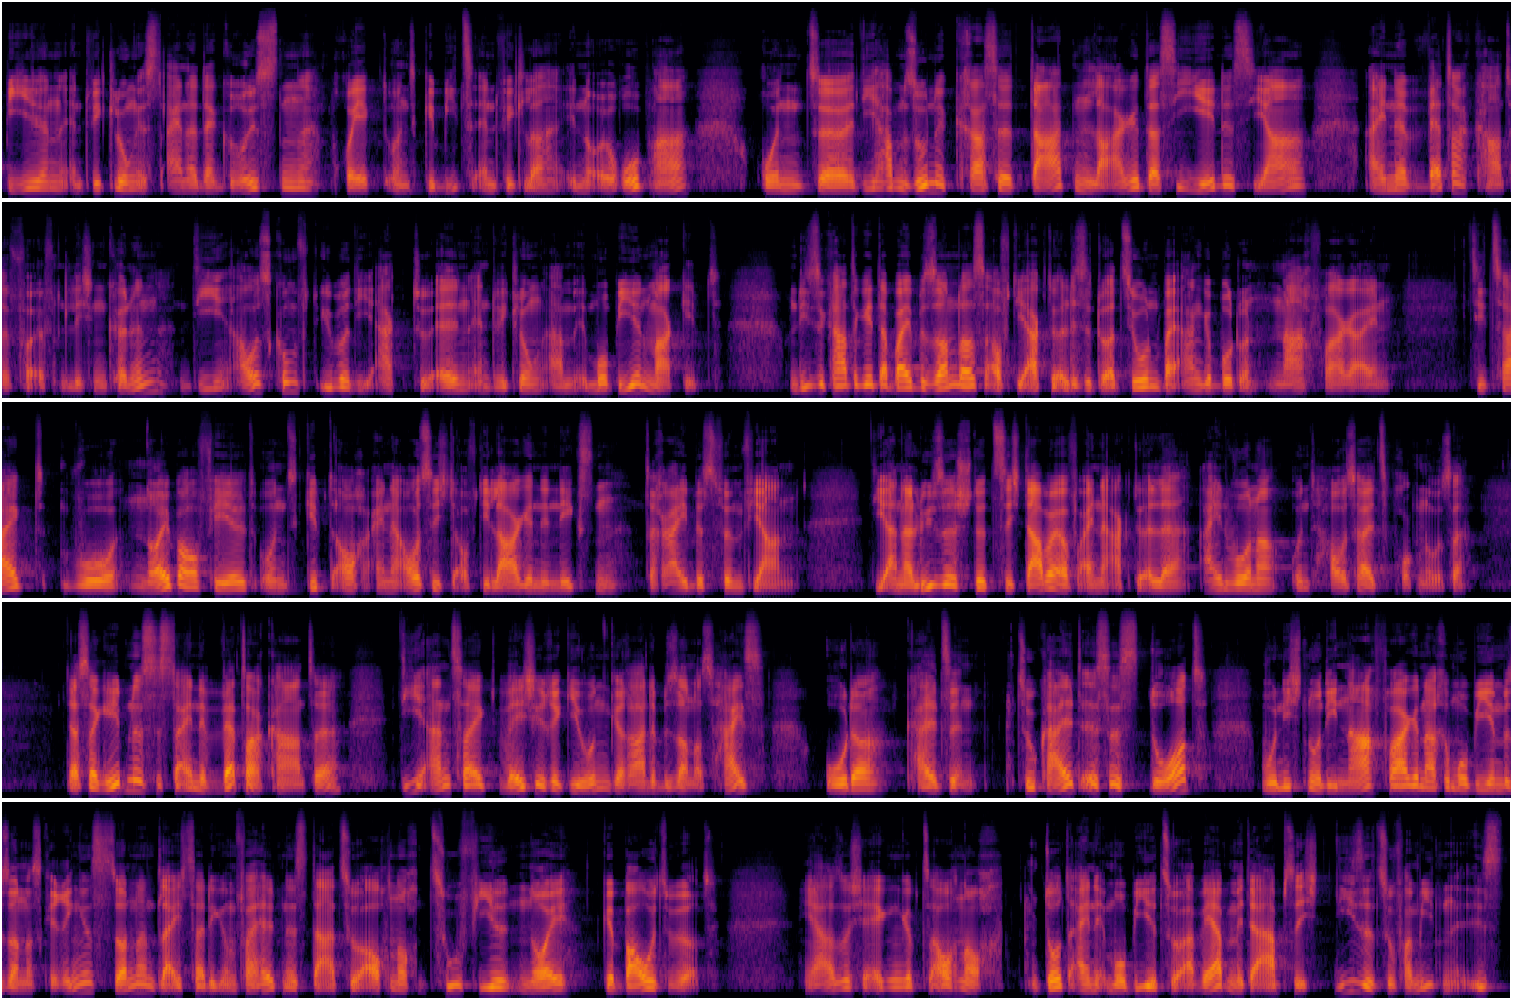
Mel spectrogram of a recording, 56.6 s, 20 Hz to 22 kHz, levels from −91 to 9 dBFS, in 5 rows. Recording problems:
thin; somewhat; fading below 300 Hz

